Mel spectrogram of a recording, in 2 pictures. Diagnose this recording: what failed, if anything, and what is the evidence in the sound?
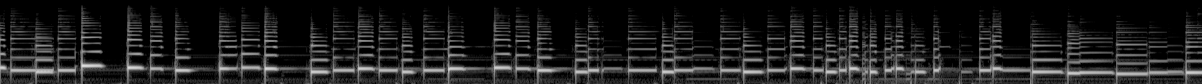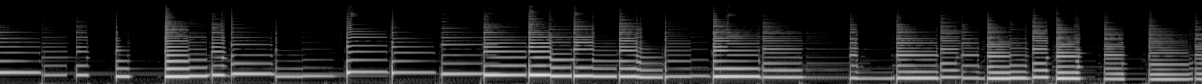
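Nothing in this music recording points to a failure at any stage of the chain. There is no audible event to diagnose and no evidence of a fault in the sound.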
